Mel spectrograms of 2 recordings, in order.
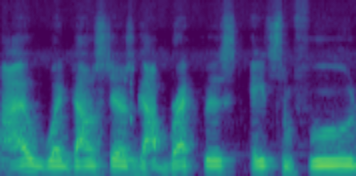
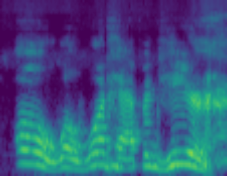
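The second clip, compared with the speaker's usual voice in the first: high, lightly voiced sing-song nurse; a hint of a chirpy nurse; funny nurse voice; 10 semitones higher, slower than usual. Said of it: "nurses and, like, talking funny".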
